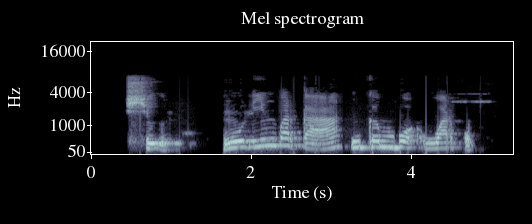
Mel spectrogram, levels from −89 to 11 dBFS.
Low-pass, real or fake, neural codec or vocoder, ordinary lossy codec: 7.2 kHz; real; none; AAC, 48 kbps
